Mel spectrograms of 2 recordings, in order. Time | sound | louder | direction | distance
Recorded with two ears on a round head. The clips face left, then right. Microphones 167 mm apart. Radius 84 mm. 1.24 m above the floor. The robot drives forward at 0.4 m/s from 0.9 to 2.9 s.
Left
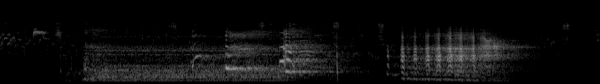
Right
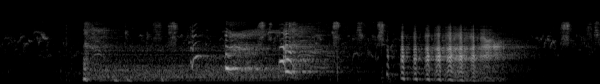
0.8 | a giggle | right 4 dB | 80° right | 2.0 m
